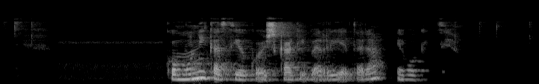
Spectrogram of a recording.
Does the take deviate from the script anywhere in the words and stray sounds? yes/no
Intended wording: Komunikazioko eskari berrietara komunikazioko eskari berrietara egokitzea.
yes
